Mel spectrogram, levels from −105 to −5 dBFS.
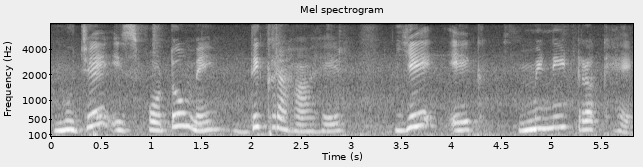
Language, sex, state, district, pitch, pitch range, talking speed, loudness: Hindi, female, Madhya Pradesh, Dhar, 215 Hz, 190-260 Hz, 125 wpm, -17 LUFS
